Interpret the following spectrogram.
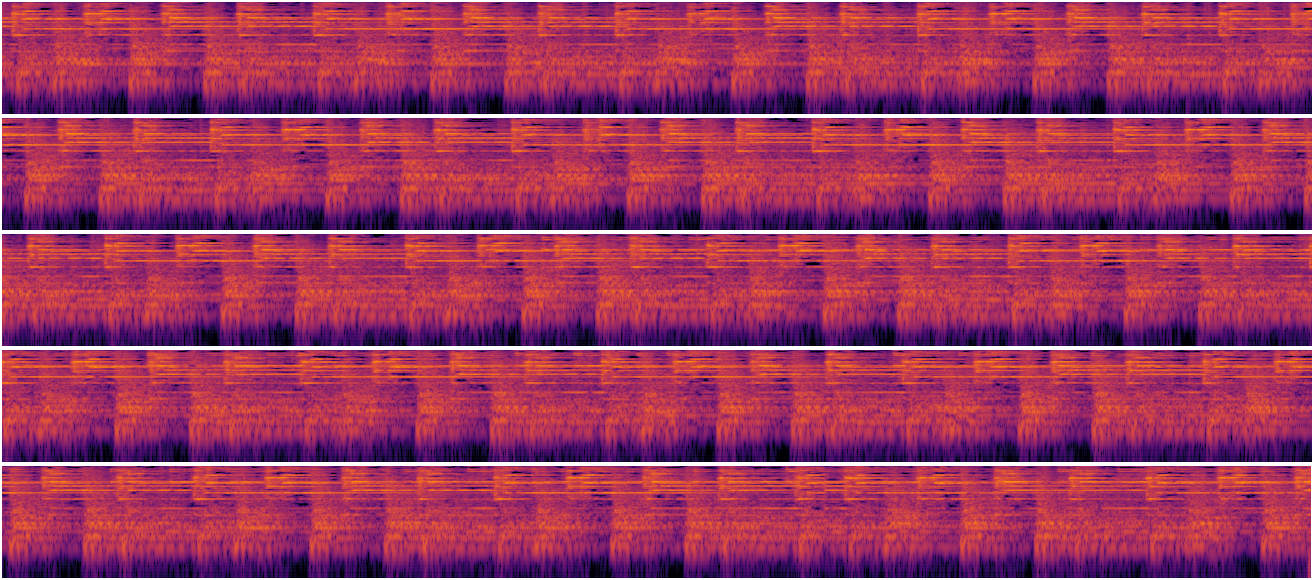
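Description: Temple aarti bells ringing rapidly and without pause, a loud, steady clangour of repeated strikes with ringing high tones.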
